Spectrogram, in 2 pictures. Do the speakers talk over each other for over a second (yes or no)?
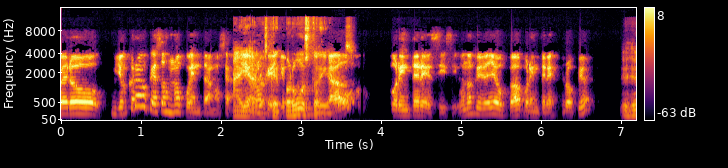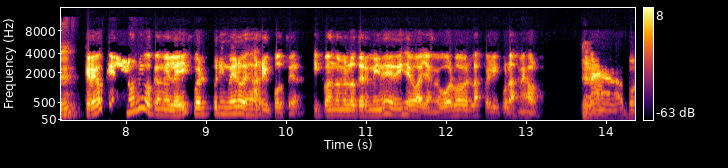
yes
